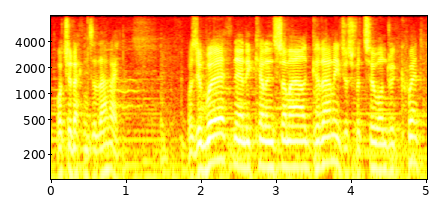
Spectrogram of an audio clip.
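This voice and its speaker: A man's voice: mid-range voice, a little fast, over music, lightly acted. An actor playing a sly, suspicious working-class man with a Liverpool accent who keeps pressing with insinuating questions. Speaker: neighbour needling a suspect. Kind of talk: TV soap acting.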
